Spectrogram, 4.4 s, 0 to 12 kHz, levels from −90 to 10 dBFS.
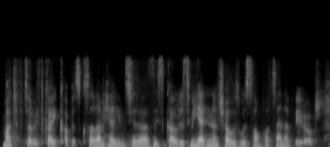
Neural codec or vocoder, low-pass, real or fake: codec, 16 kHz, 0.5 kbps, X-Codec, WavLM features, trained on Multilingual LibriSpeech; 7.2 kHz; fake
